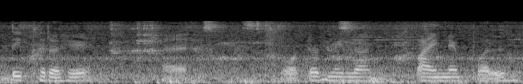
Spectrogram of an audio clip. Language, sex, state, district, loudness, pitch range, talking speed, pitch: Hindi, female, Maharashtra, Mumbai Suburban, -17 LUFS, 160-175 Hz, 70 wpm, 170 Hz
